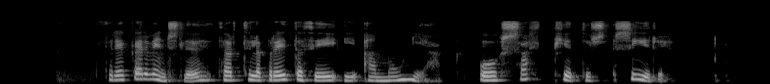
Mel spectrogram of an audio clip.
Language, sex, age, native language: Icelandic, female, 70-79, Icelandic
